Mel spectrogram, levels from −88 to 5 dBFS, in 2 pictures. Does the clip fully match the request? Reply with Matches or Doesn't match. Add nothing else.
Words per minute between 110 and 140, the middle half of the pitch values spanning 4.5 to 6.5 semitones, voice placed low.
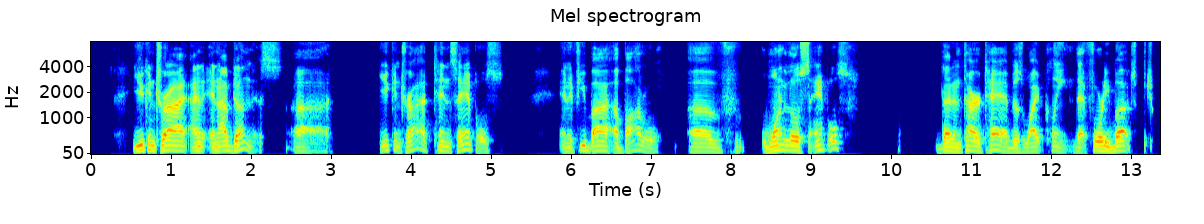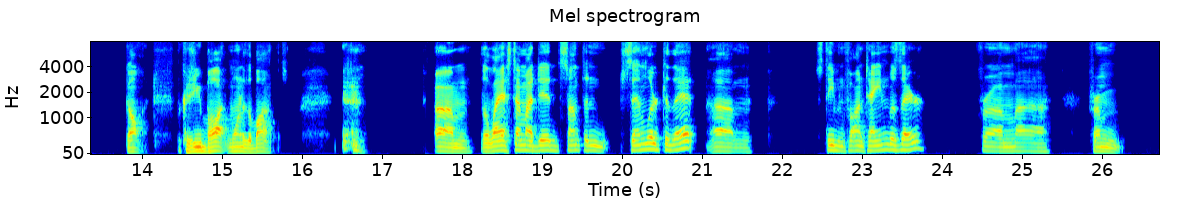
Doesn't match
